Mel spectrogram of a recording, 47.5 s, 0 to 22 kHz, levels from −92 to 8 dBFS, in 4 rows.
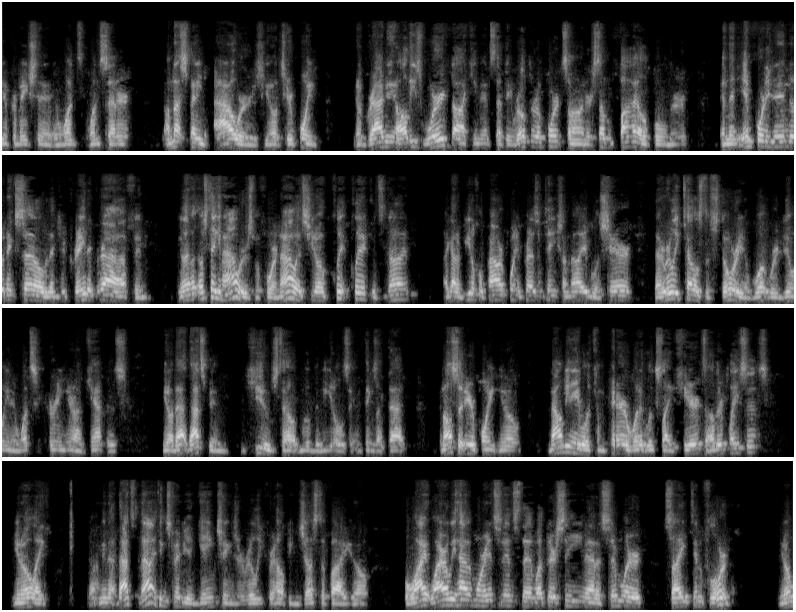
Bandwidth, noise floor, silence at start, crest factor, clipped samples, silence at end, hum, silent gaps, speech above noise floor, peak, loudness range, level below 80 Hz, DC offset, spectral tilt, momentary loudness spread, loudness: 12.5 kHz; -77 dBFS; 0 s; 18 dB; under 0.1%; 0 s; none; 5.18-5.23 s, 26.08-26.13 s, 47.12-47.17 s; 57 dB; -4 dBFS; 4 LU; -68 dBFS; under 0.1%; -5 dB/octave; 13 LU; -21 LUFS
